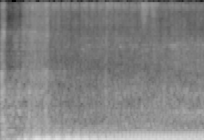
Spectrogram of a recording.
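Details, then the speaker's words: Toyota Carina after head gasket replacement and a newly made exhaust: short crank, then deep soft rumble with no rasp or leak; the new exhaust sounds very quiet and healthy. "то есть ну как бы вообще очень тихо получилось"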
